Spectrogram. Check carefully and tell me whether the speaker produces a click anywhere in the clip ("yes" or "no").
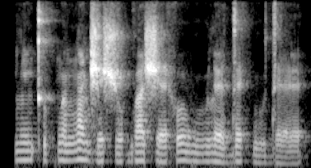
no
